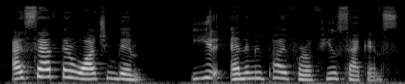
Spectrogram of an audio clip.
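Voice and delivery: ordinary delivery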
